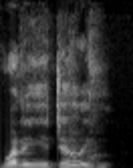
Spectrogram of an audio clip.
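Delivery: put-on strong British accent. Retelling a childhood story, the speaker quotes the woman across the street, strong British accent. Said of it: "in her very strong British accent".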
